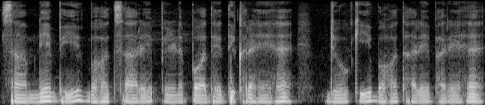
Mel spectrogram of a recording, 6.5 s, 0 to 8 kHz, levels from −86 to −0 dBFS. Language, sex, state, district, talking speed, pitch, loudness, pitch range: Hindi, male, Jharkhand, Garhwa, 140 wpm, 100 Hz, -19 LUFS, 95-110 Hz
